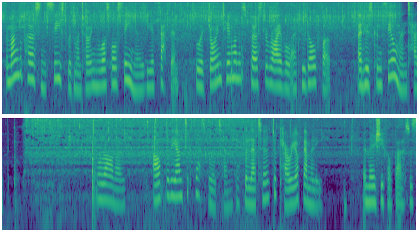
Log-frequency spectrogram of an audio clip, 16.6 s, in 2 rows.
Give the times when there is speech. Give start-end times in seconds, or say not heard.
0.1-8.3, 10.2-16.5.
